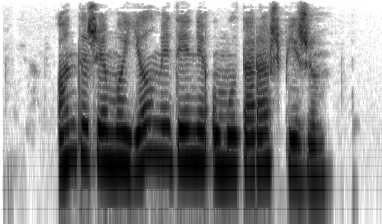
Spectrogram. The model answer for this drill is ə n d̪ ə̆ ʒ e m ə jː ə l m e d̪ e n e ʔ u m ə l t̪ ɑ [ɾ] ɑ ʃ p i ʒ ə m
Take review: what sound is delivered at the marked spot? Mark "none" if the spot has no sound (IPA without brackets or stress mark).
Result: ɾ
